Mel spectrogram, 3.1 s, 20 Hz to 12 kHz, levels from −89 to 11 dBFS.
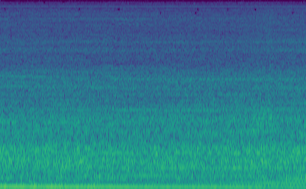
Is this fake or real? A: real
